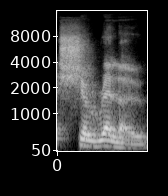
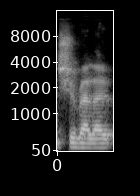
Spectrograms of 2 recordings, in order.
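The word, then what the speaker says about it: Xarel·lo: basically quite simple then you get chirello which is quite an odd it's spelt x-a-r-e-l hyphen-l-o it's quite a strange one but it's a catalan name and this is more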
